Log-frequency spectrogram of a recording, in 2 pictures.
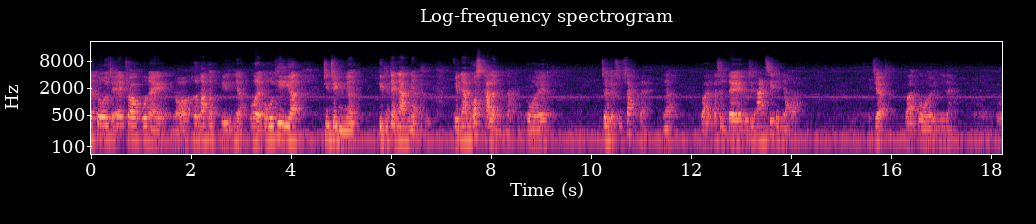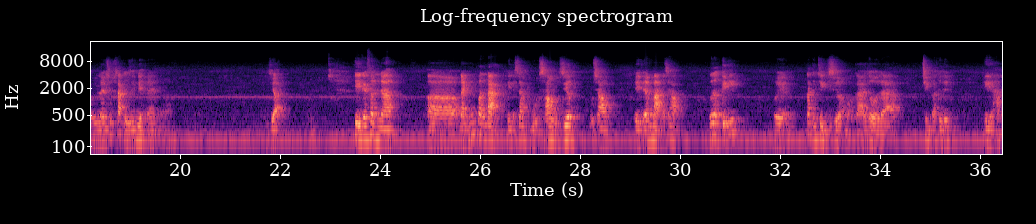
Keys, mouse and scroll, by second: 0.7 click, 0.8 click, 1.1 click, 1.3 double click, 2.6 ctrl+click, 2.7 ctrl+click, 9.1 ctrl+click, 9.5 click, 13.2 ctrl+t, 15.9 Return, 16.4 click, 19.2 Up, 20.6 Left.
